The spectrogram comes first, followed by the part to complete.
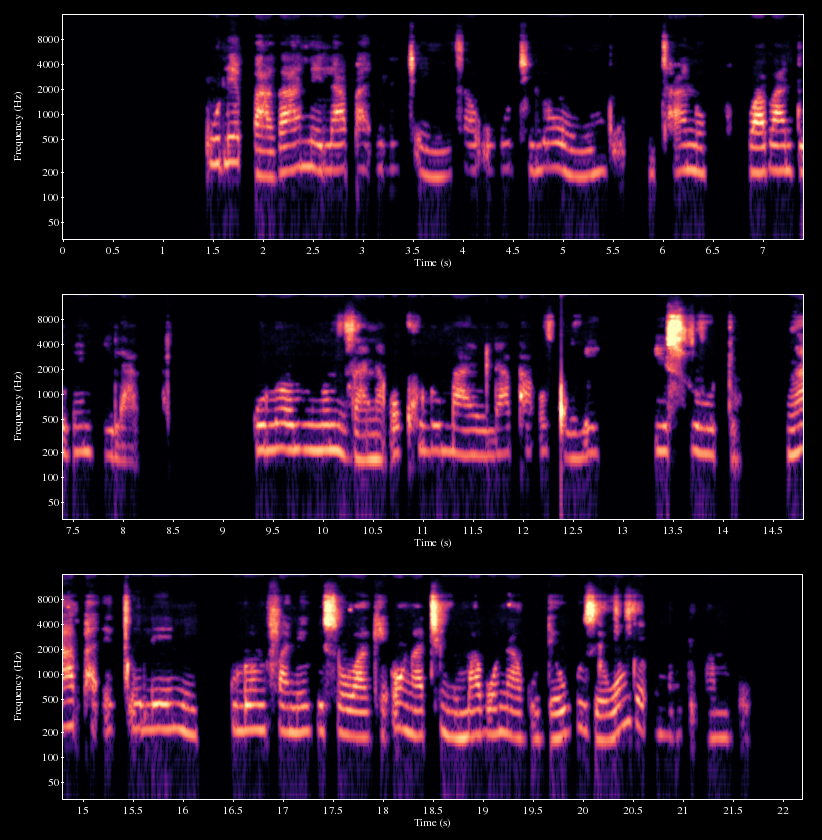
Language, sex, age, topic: North Ndebele, female, 18-24, health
